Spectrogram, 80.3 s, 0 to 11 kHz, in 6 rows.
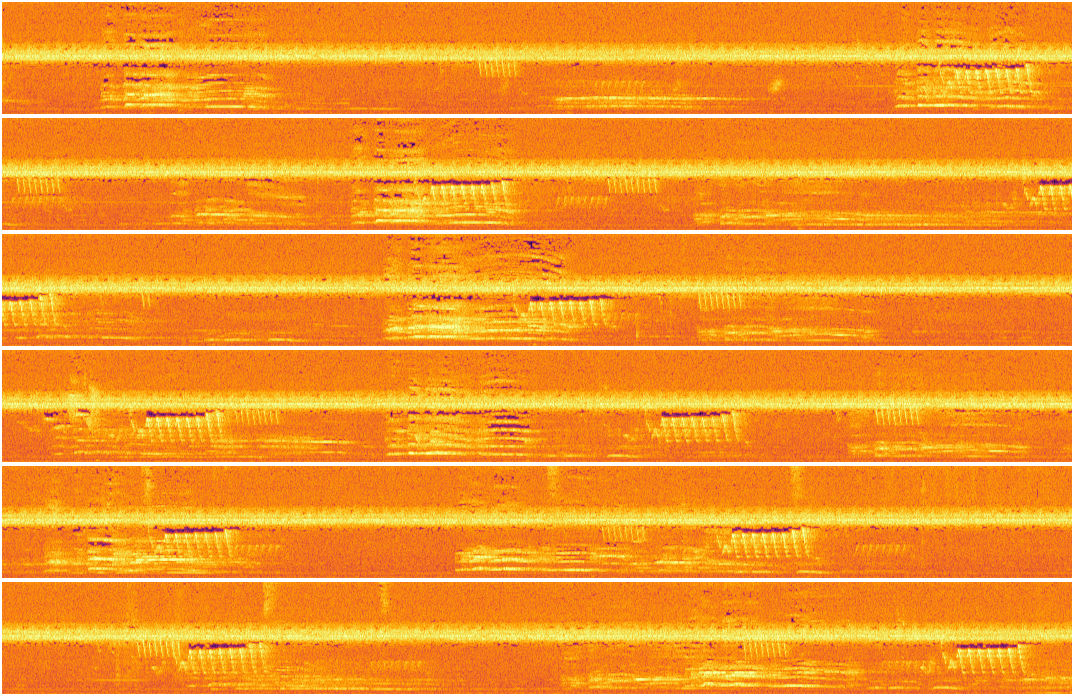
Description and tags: Amanhecer no bairro Curiachito.
Data: 02/jun/2016
Horário: 04:00
Gravado com gravador de mão Sony PCM-D50.
Som captado por: Maria Clara Arbex.
Este som faz parte do Mapa Sonoro de Cachoeira
Dawn in Curiachito neighborhood.
Date: Jun/02/2016
Time: 04:00 A.M.
Recorded with handy recorder Sony PCM-D50.
Sound recorded by: Maria Clara Arbex.
This sound is part of the Sound Map of Cachoeira City
amanhecer, ambience, birds, cicada, cigarra, curiachito, curiaxito, dawn, field-recording, galos, nature, natureza, p, roosters, ssaros, varanda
